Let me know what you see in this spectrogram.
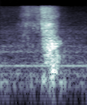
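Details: Mechanical ventilator breath-cycle noise heard behind a man's speech; the speaker identifies the sound as coming from a ventilator.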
